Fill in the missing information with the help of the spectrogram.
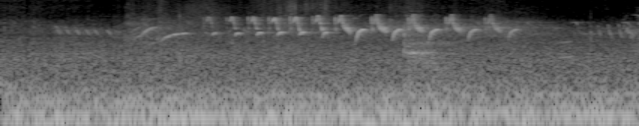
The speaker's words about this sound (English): Oh, check it out. There is an American goldfinch right there. You see it? What? An American goldfinch, the bird. Look, right there. Look at that tree. I bet you he flies by again. It's black and yellow. That's how you know it's a male.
